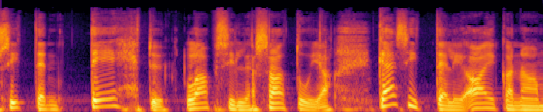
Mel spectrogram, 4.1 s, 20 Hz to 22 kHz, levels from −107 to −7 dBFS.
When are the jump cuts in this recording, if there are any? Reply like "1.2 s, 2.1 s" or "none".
1.9 s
